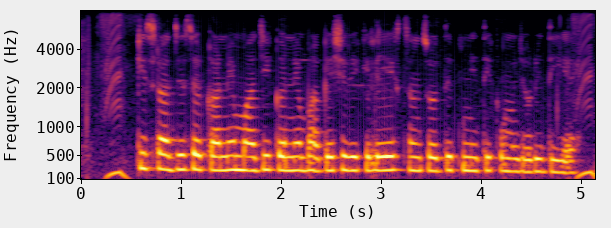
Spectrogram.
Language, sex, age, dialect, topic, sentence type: Hindi, female, 36-40, Hindustani Malvi Khadi Boli, banking, question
